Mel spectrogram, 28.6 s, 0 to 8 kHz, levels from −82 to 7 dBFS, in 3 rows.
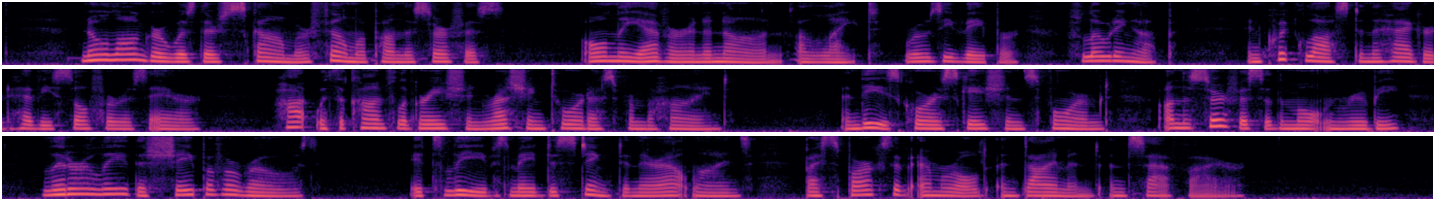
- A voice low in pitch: No, medium, 175 Hz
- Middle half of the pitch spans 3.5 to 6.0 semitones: No, average, 2.8 semitones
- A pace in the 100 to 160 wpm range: Yes, average, 145 wpm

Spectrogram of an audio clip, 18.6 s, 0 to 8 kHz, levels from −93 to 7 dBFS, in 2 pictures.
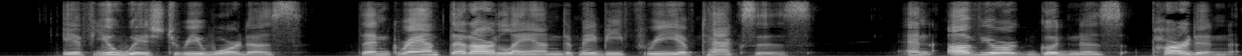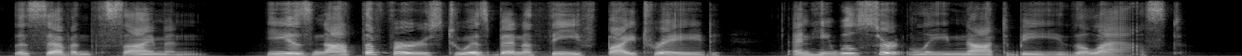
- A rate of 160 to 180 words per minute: No, average, 140 wpm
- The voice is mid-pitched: Yes, medium, 180 Hz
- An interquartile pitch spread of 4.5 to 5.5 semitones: Yes, average, 5.2 semitones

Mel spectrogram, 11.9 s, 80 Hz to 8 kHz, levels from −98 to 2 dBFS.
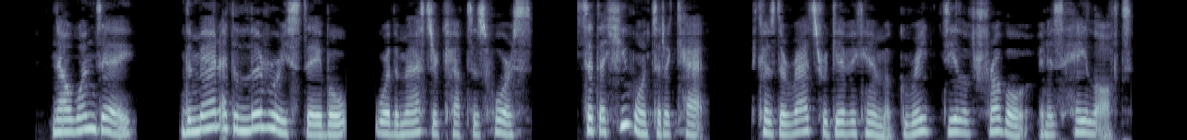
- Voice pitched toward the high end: Yes, high, 195 Hz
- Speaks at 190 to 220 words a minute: No, average, 180 wpm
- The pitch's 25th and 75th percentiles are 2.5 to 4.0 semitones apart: Yes, average, 3.3 semitones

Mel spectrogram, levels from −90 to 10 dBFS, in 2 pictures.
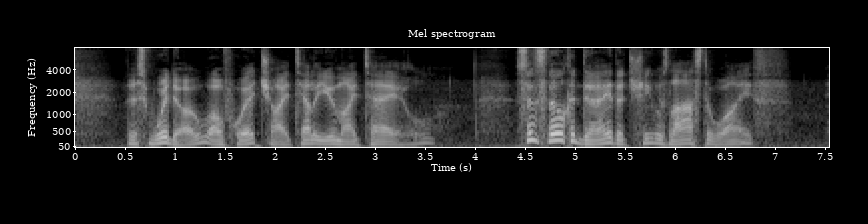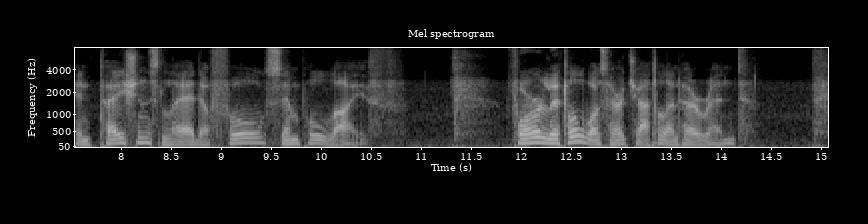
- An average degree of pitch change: No, wide, 5.9 semitones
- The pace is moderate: No, slow, 130 wpm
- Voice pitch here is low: Yes, low, 120 Hz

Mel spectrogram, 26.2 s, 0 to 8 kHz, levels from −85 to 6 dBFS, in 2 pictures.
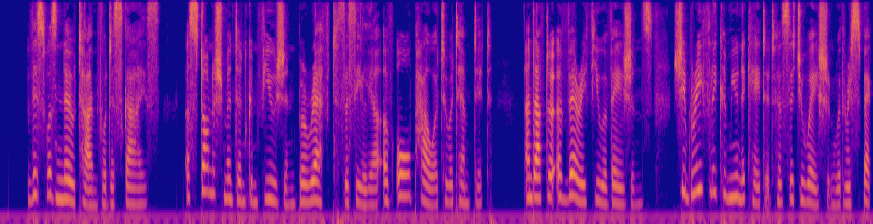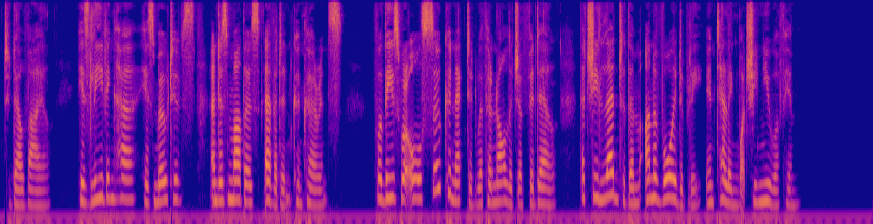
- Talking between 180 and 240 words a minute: No, average, 150 wpm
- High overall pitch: Yes, high, 205 Hz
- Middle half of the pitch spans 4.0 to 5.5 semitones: Yes, average, 4.5 semitones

